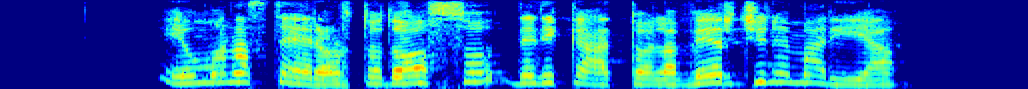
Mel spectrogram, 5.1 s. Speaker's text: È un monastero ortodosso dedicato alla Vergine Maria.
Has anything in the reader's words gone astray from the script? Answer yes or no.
no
